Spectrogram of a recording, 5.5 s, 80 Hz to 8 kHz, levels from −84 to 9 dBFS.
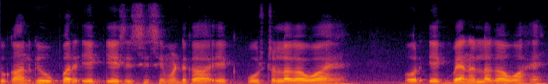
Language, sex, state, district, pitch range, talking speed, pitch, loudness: Hindi, male, Uttar Pradesh, Shamli, 120-135 Hz, 195 wpm, 130 Hz, -18 LUFS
